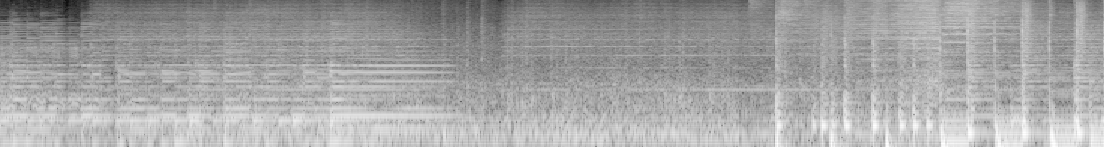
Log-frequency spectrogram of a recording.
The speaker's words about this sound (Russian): паровозик стук-стук-стук. Шпалы, рельсы, шпалы, мы с тобою, старый друг, снова мчим на нары.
